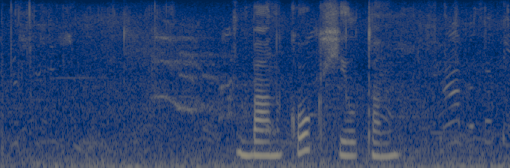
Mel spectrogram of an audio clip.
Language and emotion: Russian, neutral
